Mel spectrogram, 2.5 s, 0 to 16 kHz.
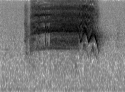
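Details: A brown-eared bulbul, calling while drinking juice on 26 April 2012, gives one loud, harsh, screechy call lasting about a second and a half, ending in a quick wavering twist; perhaps calling to another bird.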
